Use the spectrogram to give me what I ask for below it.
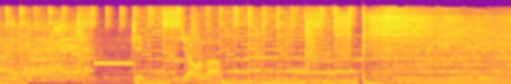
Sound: beeps

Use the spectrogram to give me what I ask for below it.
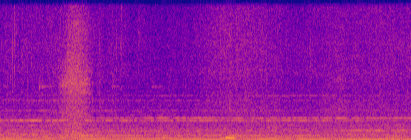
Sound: sniffs

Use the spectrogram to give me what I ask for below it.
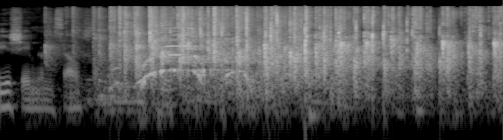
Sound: applause, cheering

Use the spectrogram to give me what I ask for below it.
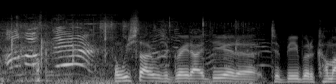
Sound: clapping

